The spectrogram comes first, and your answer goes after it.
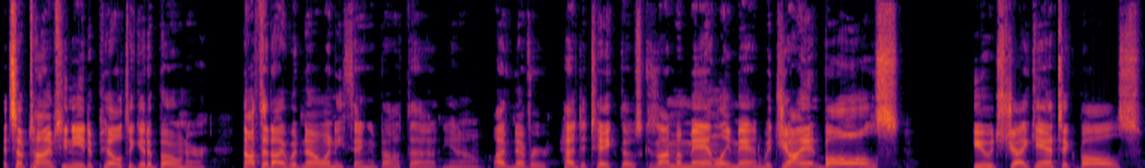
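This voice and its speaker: A man hosting a live stream podcast in a free-form, rambling chat, joking crudely, with a slightly rough voice. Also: mid-range voice, animated, moderate pace, a bit bright.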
